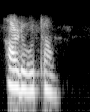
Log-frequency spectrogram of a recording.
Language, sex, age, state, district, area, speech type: Telugu, female, 30-45, Andhra Pradesh, N T Rama Rao, urban, conversation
